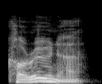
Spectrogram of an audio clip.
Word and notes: koruna: British English

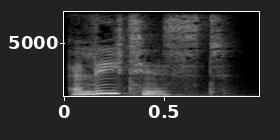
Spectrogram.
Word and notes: elitist: British English

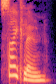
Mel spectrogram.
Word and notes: cyclone: British English

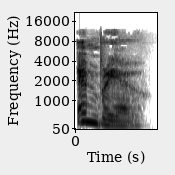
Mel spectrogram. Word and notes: embryo: British English

